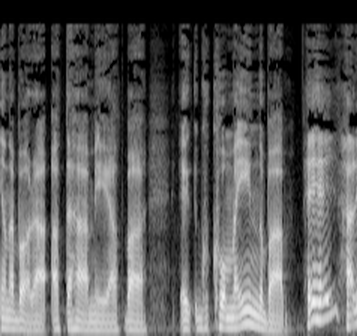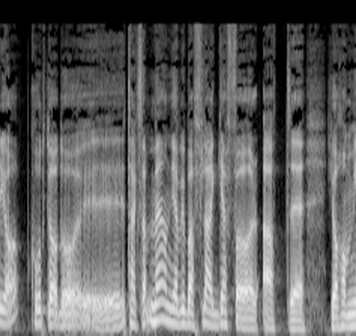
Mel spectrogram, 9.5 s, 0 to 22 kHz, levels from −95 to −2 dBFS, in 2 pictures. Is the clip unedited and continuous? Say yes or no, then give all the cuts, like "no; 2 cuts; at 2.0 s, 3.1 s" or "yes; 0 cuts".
yes; 0 cuts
